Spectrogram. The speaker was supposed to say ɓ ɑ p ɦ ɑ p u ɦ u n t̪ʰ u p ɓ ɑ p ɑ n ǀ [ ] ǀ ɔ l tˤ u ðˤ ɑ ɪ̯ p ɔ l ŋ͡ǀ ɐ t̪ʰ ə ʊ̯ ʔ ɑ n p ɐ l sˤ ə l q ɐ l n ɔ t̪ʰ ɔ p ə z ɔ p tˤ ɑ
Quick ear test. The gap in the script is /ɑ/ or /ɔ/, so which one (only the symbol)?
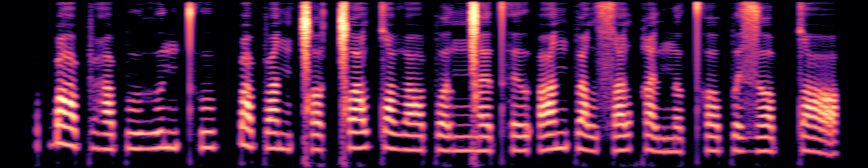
ɔ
